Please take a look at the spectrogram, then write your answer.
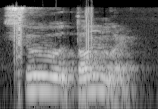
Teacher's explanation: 니은이 첨가되는 사이소리 현상이 발생했습니다. 그럼 수도라는 그 앞말의 마지막 받침이 없죠.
